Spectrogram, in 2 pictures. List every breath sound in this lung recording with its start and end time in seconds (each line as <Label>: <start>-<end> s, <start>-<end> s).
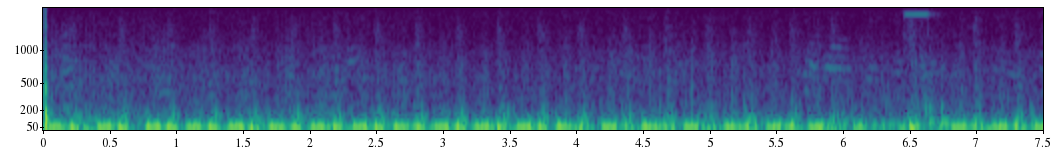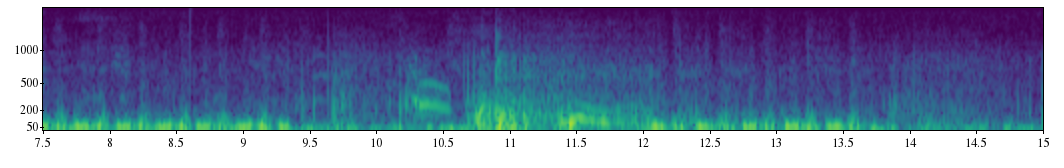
Wheeze: 10.26-10.60 s, 11.36-12.01 s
